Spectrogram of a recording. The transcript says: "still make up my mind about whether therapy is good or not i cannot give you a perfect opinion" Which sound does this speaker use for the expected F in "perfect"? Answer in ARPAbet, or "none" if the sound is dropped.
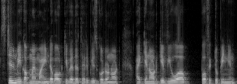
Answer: F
